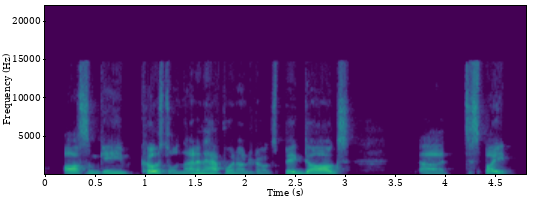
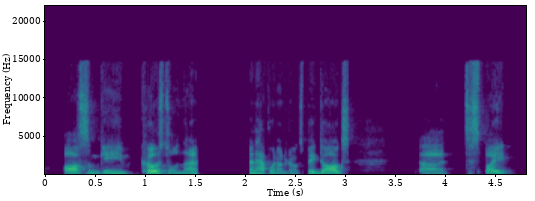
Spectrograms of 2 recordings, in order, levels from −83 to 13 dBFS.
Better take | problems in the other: first | audio freezing; at 1.5 s for 0.5 s

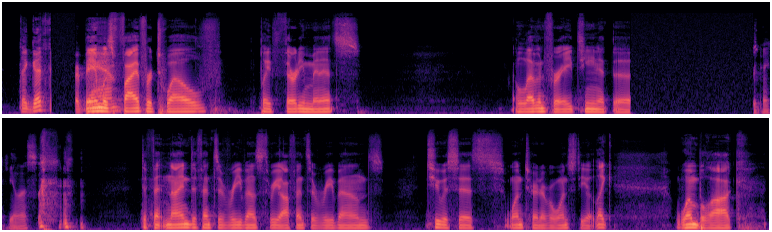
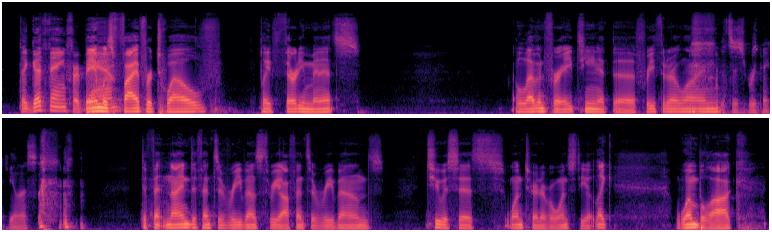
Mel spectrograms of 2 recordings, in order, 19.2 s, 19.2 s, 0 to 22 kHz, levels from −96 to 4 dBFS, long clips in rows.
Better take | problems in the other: second | audio cutting out; at 0.5 s and at 8 s for 1.5 s

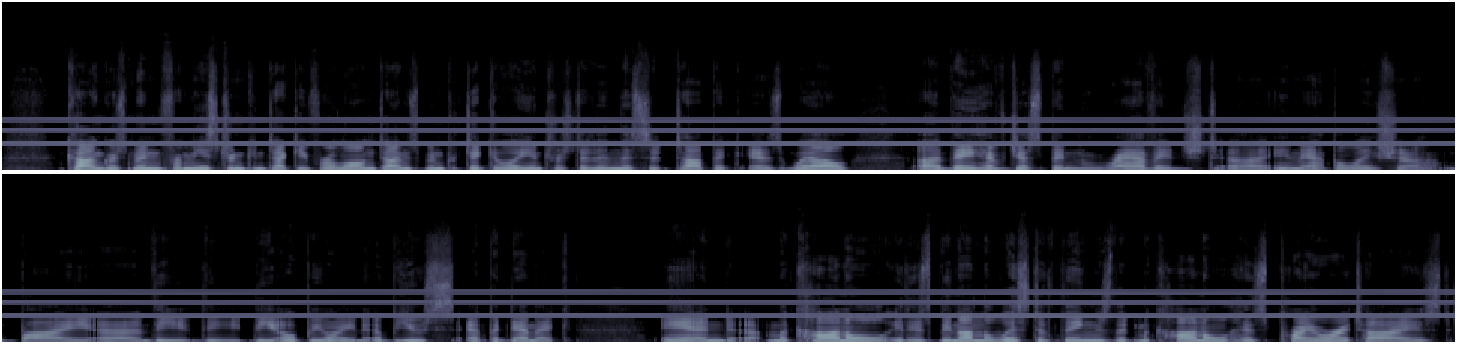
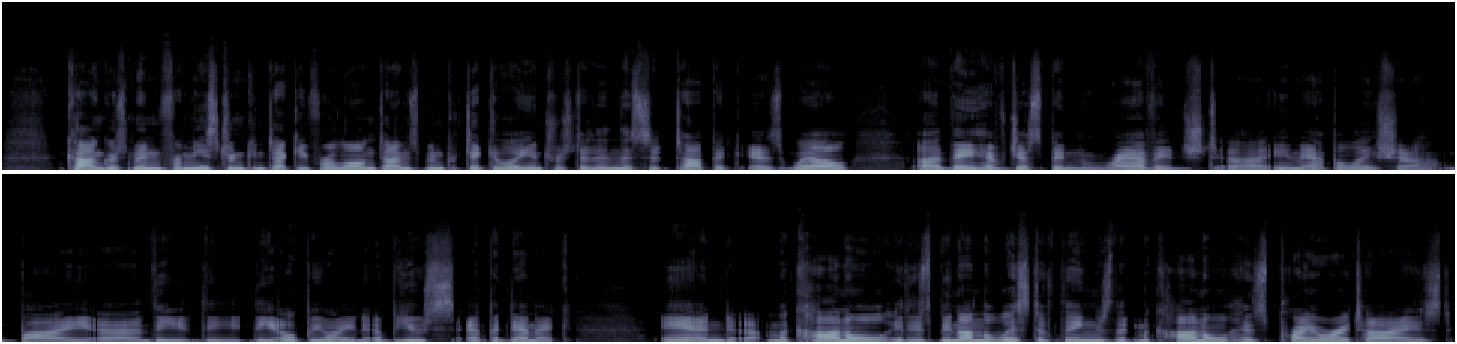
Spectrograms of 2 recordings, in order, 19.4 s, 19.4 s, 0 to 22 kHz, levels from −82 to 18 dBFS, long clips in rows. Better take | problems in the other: second | high-pitched whine; loud; throughout; 3.5 kHz, 7 dB below the speech

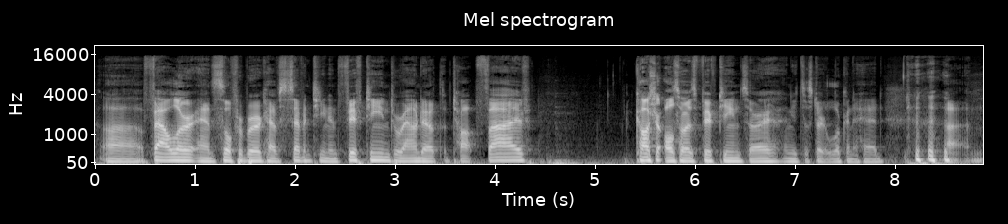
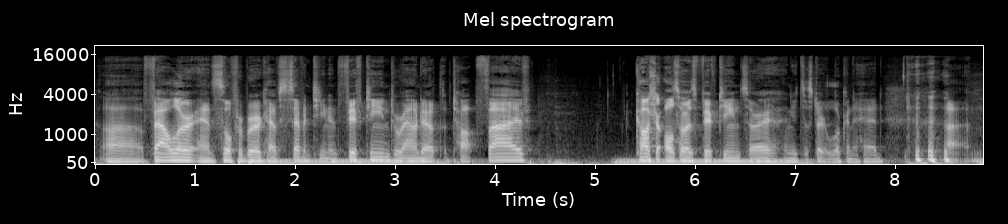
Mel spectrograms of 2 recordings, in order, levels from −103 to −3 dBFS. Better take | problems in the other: first | low rumble; faint; throughout; 25 dB below the speech

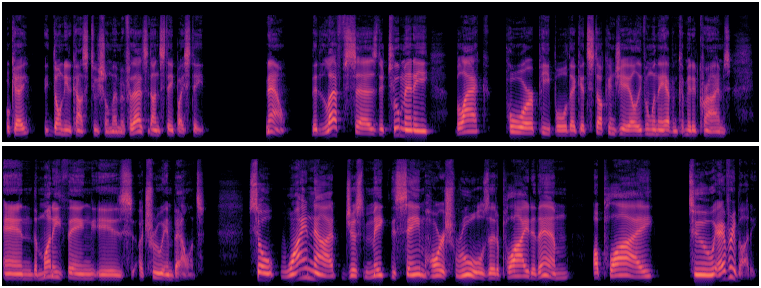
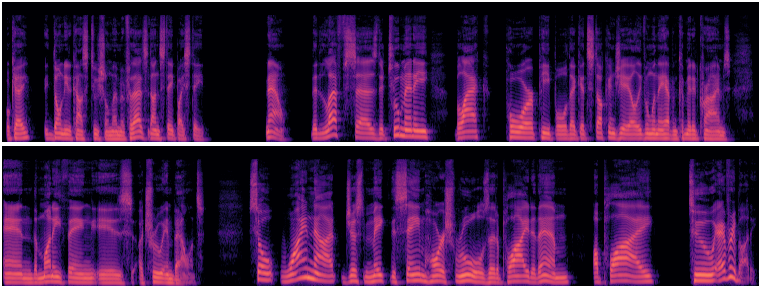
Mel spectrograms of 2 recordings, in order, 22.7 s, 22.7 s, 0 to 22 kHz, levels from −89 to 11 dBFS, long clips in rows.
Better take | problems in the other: second | thin; very; fading below 350 Hz

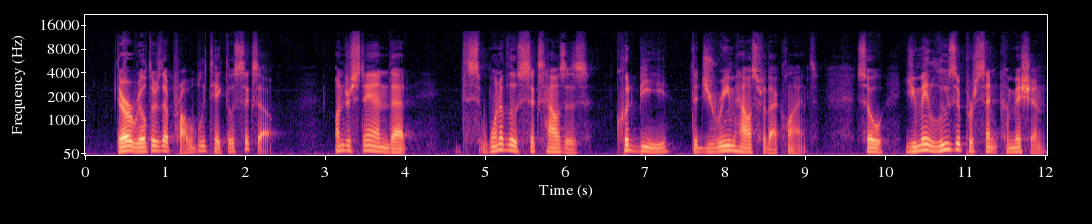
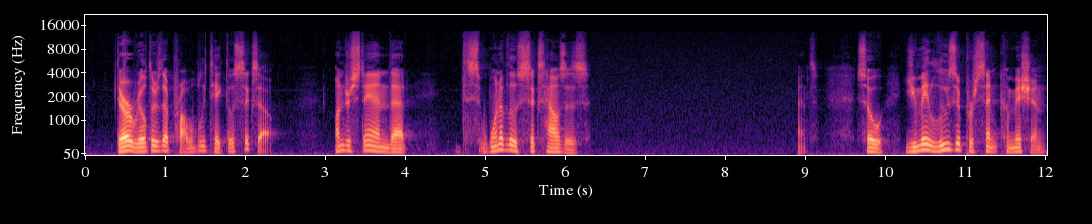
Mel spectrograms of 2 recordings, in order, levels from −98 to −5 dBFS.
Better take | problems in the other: first | audio cutting out; at 6.5 s for 2.5 s

